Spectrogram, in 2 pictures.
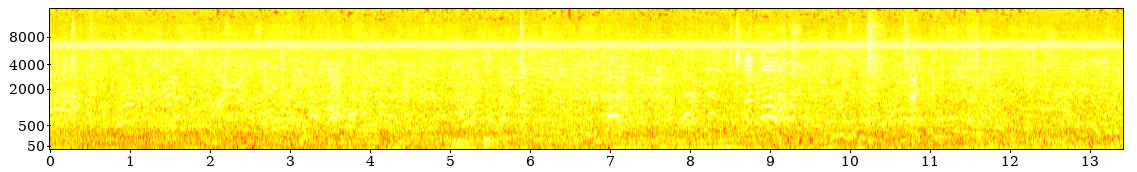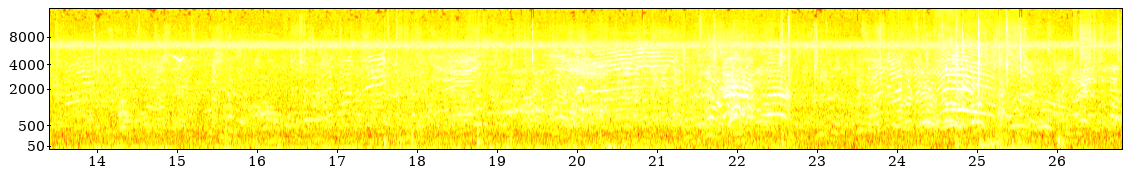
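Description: A crowd of spectators chatters and calls out across an open field.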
